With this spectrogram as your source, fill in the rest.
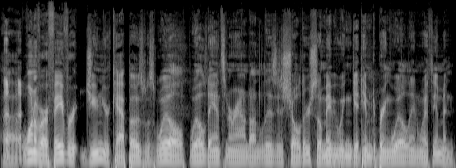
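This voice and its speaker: A man's voice: fairly low pitch, fairly even intonation, brisk, warm tone, no echo, studio quality. A man hosting a casual podcast, rambling with fillers and restarts. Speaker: podcast host.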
